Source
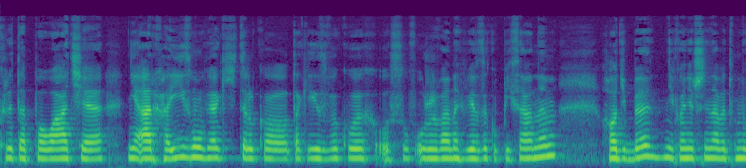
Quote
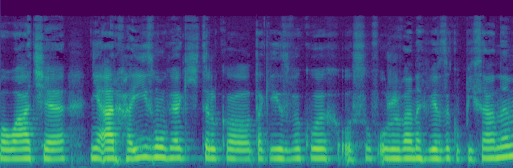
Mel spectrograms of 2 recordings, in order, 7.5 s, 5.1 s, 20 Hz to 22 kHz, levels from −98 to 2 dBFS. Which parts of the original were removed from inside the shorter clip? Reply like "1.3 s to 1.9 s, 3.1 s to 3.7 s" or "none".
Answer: none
